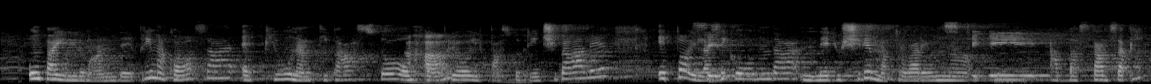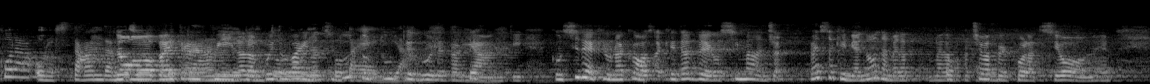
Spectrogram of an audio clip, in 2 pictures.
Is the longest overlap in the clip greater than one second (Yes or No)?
Yes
